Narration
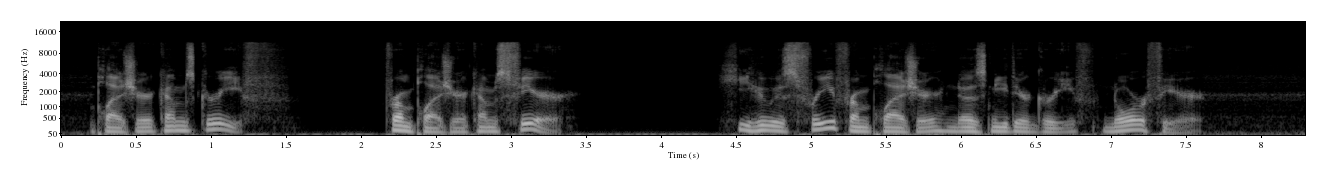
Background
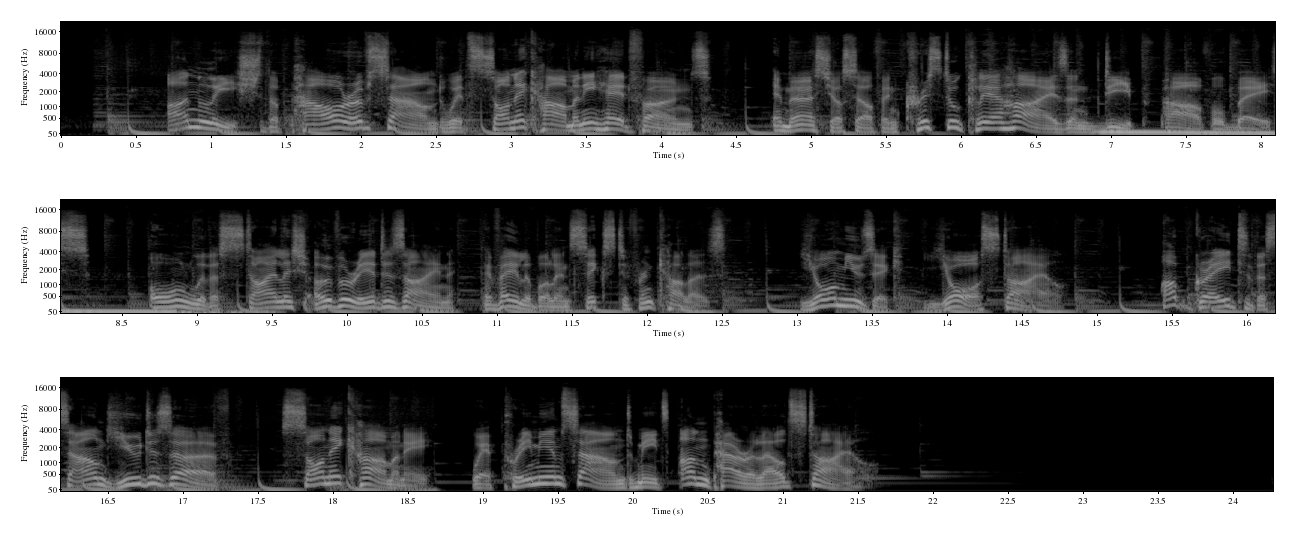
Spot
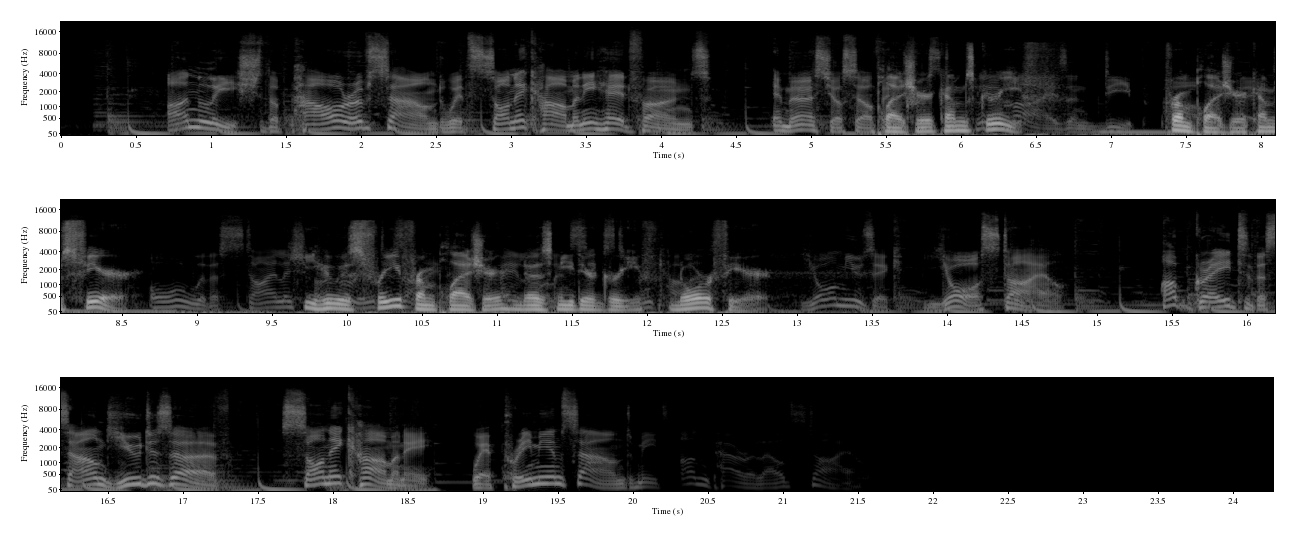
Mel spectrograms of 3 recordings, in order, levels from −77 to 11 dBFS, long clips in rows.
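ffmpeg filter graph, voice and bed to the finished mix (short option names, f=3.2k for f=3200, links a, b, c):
-filter_complex "[0:a]adelay=5200,volume=-3.5dB[a];[1:a]volume=7dB,afade=t=out:st=5.37:d=0.53:silence=0.251189,afade=t=in:st=13.28:d=1.11:silence=0.223872,afade=t=out:st=19.09:d=1.06:silence=0.0501187[b];[a][b]amix=inputs=2:normalize=0"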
